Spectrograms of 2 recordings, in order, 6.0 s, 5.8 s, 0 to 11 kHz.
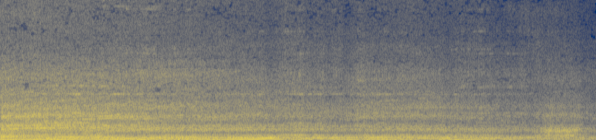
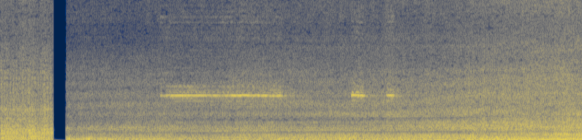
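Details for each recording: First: VST Shakti MT 270 small tractor after gearbox repair and full reassembly, driving home. Steady, low, even diesel chug with no grinding or whine from the drivetrain; normal running. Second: VST Shakti MT 270 small tractor before gearbox repair: loud noise in 2nd and 3rd gear. Rough rumble under way with a thin whine riding over it, pointing to worn gears and bearings; gearbox gear whine.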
